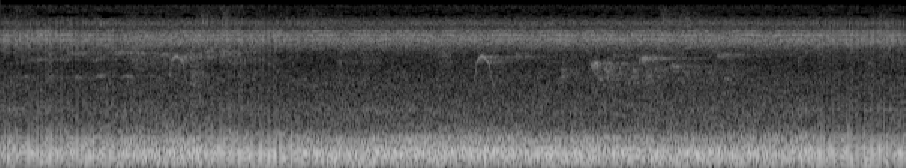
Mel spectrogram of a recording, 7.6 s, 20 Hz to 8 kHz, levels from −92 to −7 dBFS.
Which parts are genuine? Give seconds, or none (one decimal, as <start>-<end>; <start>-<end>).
1.0-1.7; 2.5-6.8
